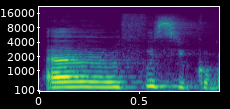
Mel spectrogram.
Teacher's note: نون ساكنه بعدها فاء الاخفاء مع ابراز الغنه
